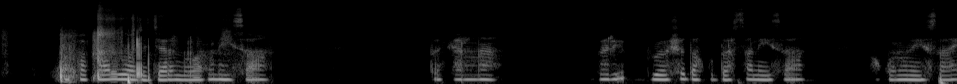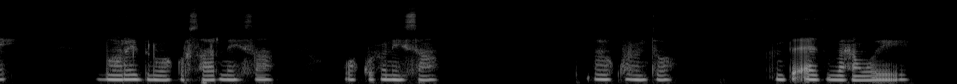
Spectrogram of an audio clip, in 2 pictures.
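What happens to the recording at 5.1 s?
Nothing goes wrong at 5.1 s; the speech there plays through cleanly, with no dropout, click or distortion.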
